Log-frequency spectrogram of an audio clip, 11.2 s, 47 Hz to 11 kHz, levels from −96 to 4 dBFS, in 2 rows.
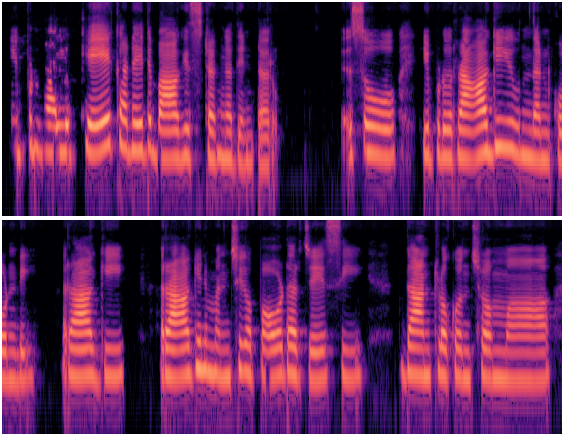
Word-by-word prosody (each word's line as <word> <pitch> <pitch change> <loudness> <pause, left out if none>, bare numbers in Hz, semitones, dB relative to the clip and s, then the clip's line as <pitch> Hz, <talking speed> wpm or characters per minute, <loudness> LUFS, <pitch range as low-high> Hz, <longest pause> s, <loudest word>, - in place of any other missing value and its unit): ఇప్పుడు 255 +4 -6
వాళ్ళు 240 0 +3 0.2
కేకనేది 260 +1 +4
బాగా 210 +1 +4
ఇష్టంగా 210 -1 -3
తింటారు. 180 -1 -6 0.8
సో, 245 - +2 0.6
ఇప్పుడు 220 0 -3 0.2
రాగి 230 +6 +4
ఉందనుకోండి, 195 -3 -3 0.5
రాగి. 205 0 +2 0.5
రాగిని 215 +4 +4
మంచిగా 215 +3 -3
పౌడర్ 210 +1 +1
చేసి, 195 +1 -5 0.6
దాంట్లో 210 0 +3
కొంచెం 200 0 -2 0.2
ఆహ్, 190 0 -2
210 Hz, 95 wpm, -23 LUFS, 200-230 Hz, 0.8 s, కేకనేది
